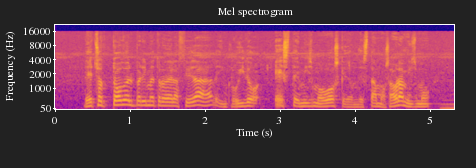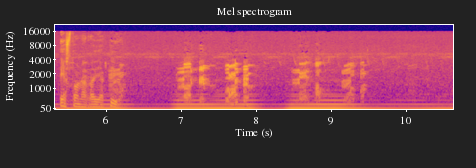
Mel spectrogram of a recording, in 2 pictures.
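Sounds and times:
speech: 0.4 - 8.0
frog croaking in a forest in the Chernobyl exclusion zone around Pripyat: 5.0 - 10.6
steady low hum: 5.0 - 10.6.

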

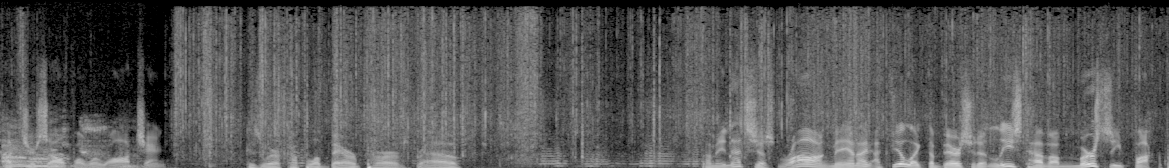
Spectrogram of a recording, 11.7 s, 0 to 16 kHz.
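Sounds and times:
speech: 0.0 - 1.9, 2.5 - 4.8, 7.0 - 11.6
faint rustling: 1.6 - 11.6
flies buzzing amid leaves and blueberries: 2.5 - 11.1.

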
